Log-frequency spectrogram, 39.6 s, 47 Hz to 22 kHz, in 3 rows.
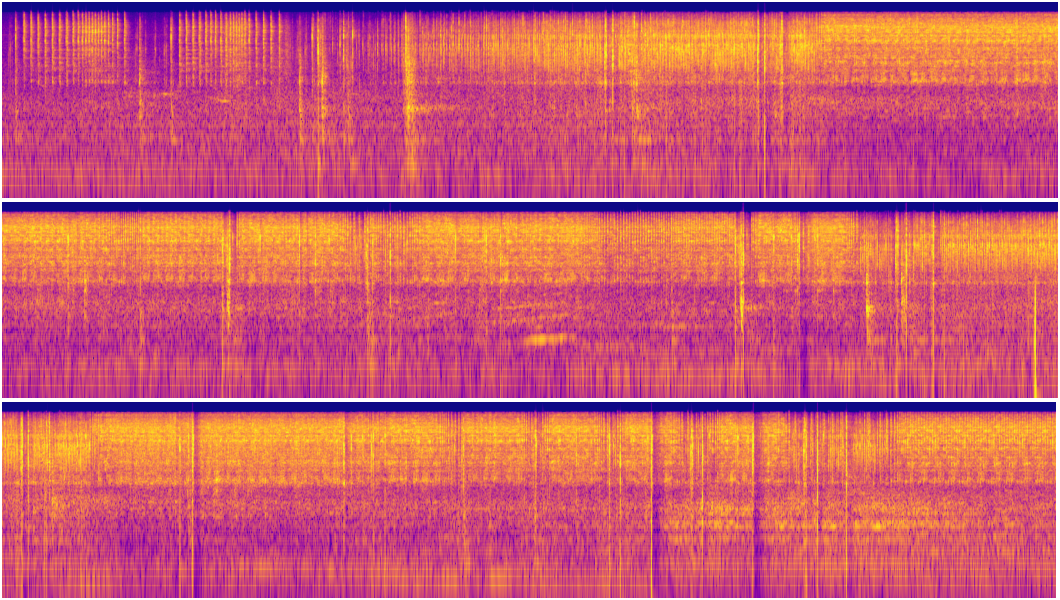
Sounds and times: Bicycle: 0.0 - 39.5.

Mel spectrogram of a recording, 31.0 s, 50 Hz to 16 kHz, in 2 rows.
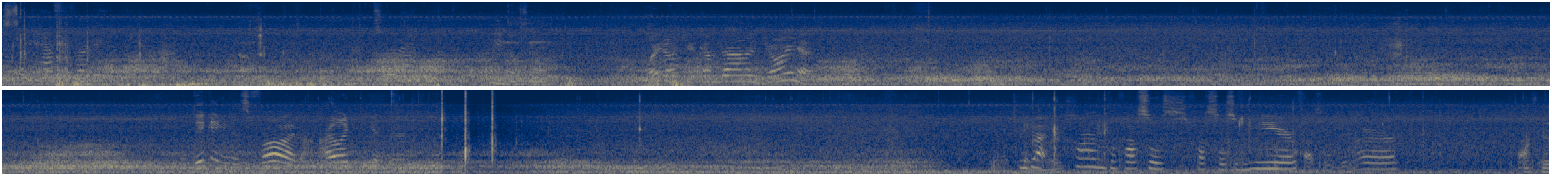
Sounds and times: Child speech, kid speaking: 0.0 - 1.2, 17.4 - 19.8, 25.6 - 29.5.

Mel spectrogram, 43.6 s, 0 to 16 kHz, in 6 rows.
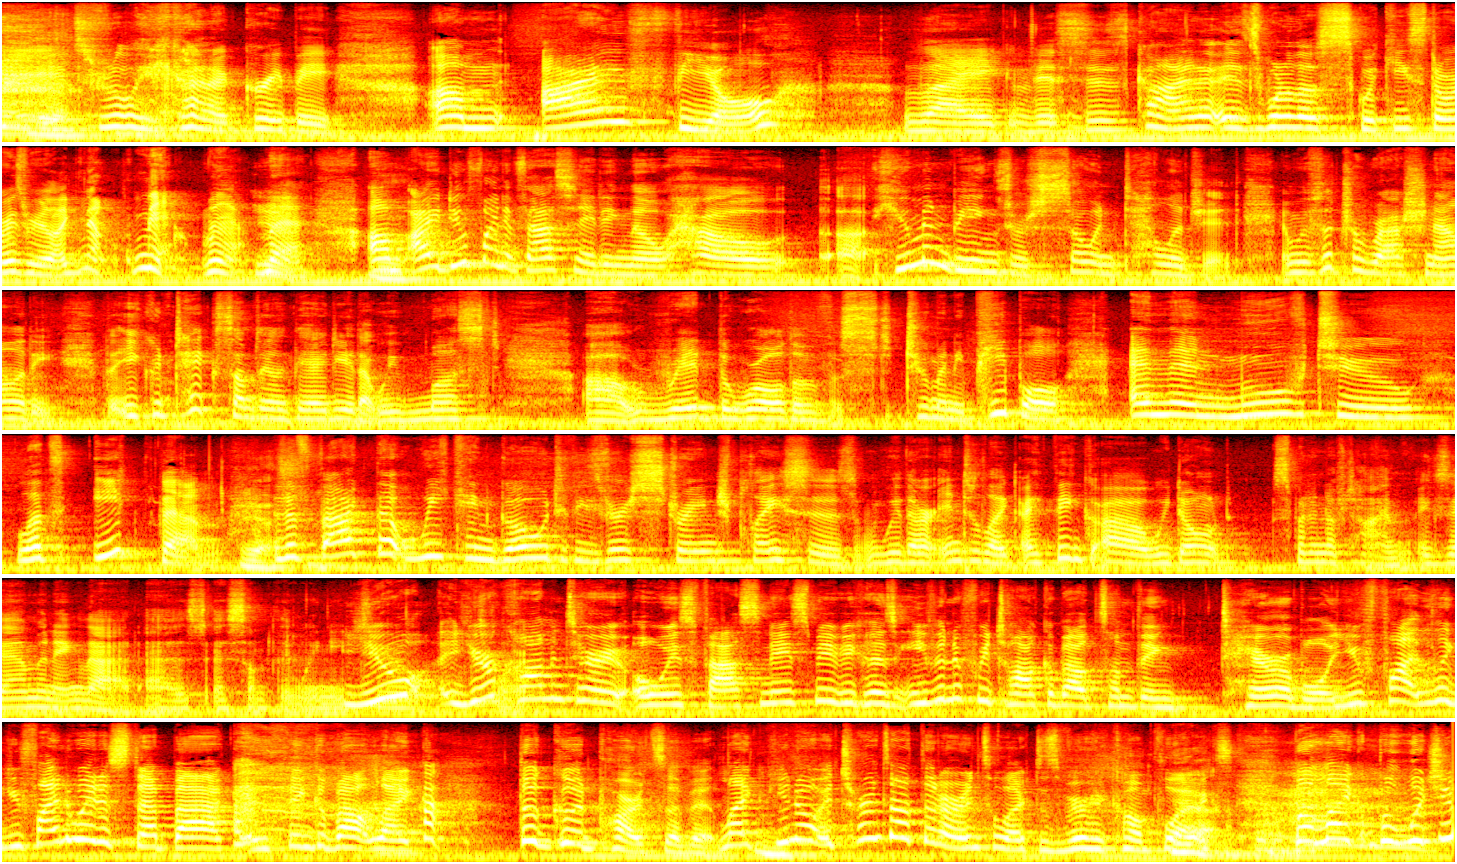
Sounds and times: Inside, small room: 0.0 - 43.5
Speech: 4.6 - 43.5.

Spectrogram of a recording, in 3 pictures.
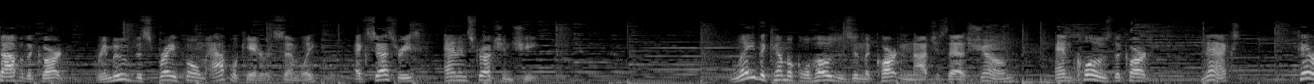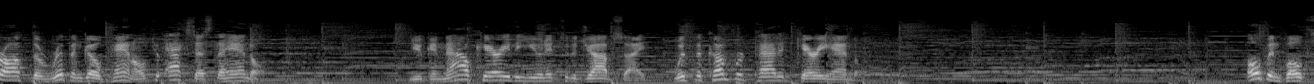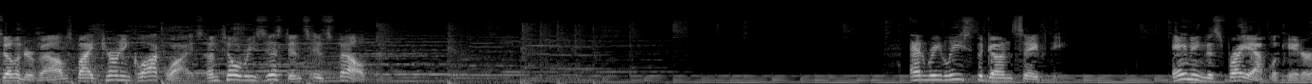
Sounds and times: Speech: 0.0 - 5.4, 7.3 - 12.4, 13.0 - 15.8, 17.2 - 21.8, 25.6 - 30.0, 35.4 - 37.0, 38.0 - 39.4
Music: 0.0 - 39.4.

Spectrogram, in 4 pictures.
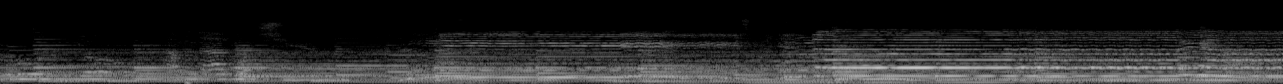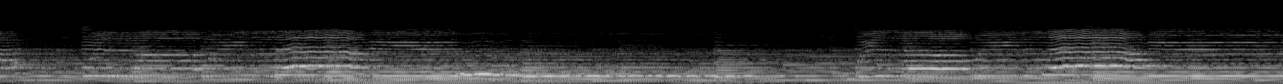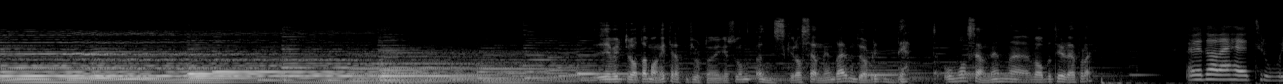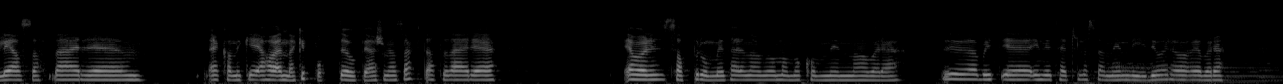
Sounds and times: Female singing: 0.0 - 13.1, 13.7 - 20.6, 21.3 - 29.9
Music: 0.0 - 38.3, 48.5 - 51.3
Speech: 31.6 - 36.7.

